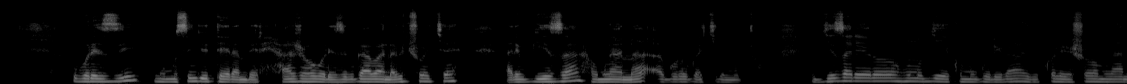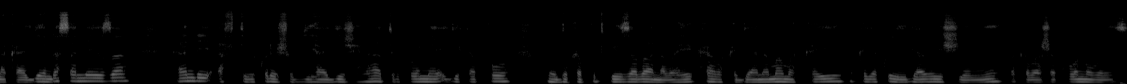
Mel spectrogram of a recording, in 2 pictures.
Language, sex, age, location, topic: Kinyarwanda, male, 25-35, Nyagatare, education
